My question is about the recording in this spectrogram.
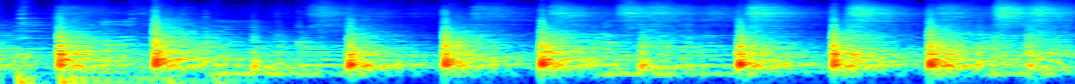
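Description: Drumming in a steady beat, about two strong hits a second.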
